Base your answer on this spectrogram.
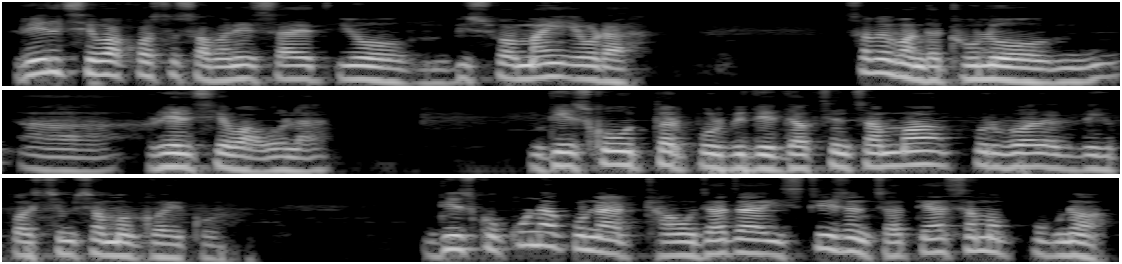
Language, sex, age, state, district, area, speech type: Nepali, male, 45-60, West Bengal, Kalimpong, rural, spontaneous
